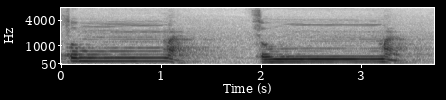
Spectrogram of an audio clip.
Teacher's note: itu boleh dua sampai tiga harakat menahannya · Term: gunah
